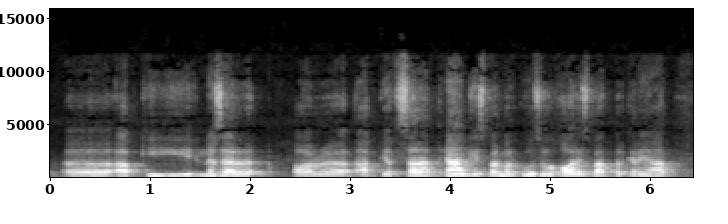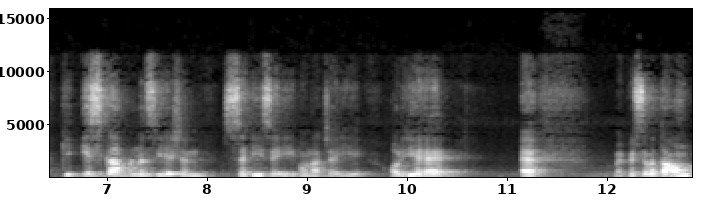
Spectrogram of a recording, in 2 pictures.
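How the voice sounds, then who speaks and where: A man, slowly and patiently explaining English letter sounds, stretching them out to demonstrate. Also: medium pitch, roomy sound. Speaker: English pronunciation teacher. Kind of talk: explaining lesson to camera.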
